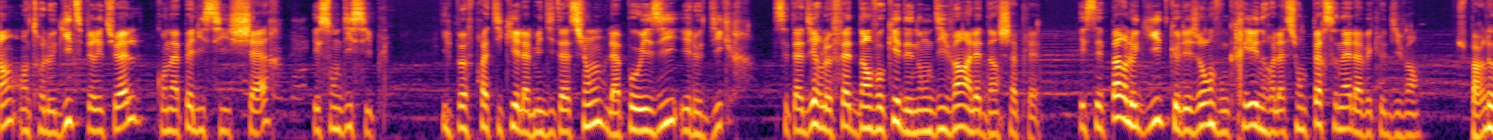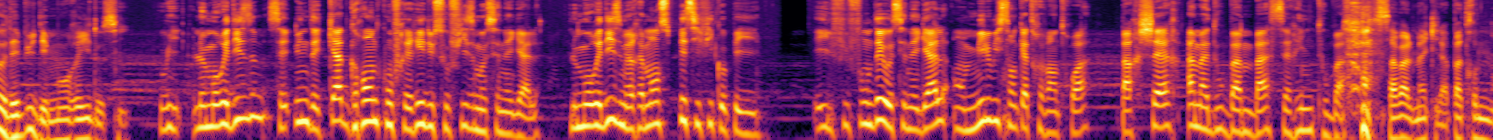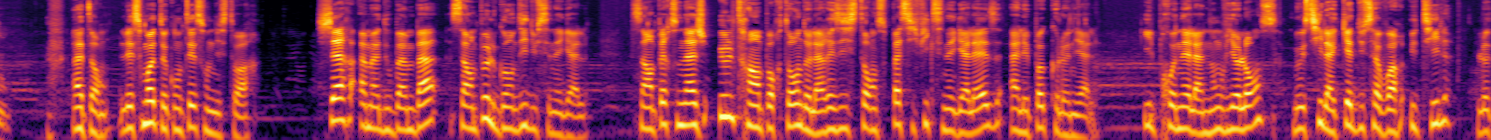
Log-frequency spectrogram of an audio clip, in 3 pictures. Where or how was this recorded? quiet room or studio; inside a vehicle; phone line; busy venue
busy venue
